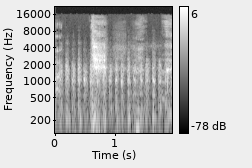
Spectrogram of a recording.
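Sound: dog panting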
